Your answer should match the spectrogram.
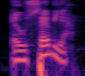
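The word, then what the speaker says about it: εὐσέβεια: Y esta palabra piedad se traduce la palabra griega 2150 de la concordancia Strong y se y es una palabra griega que se pronuncia eusebia y eusevia quiere decir esquema del evangelio, forma de vida.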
